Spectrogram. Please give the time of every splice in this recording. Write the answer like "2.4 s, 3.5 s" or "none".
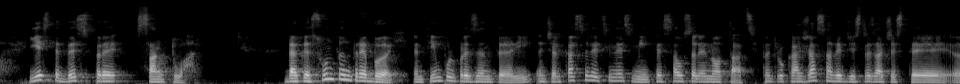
2.6 s

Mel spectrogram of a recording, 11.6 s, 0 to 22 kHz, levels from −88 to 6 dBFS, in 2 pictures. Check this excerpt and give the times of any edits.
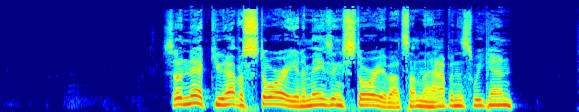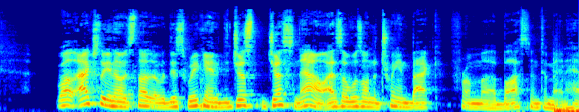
none

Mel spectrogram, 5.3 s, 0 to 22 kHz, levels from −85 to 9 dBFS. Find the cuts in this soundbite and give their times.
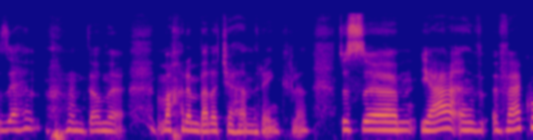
1.6 s

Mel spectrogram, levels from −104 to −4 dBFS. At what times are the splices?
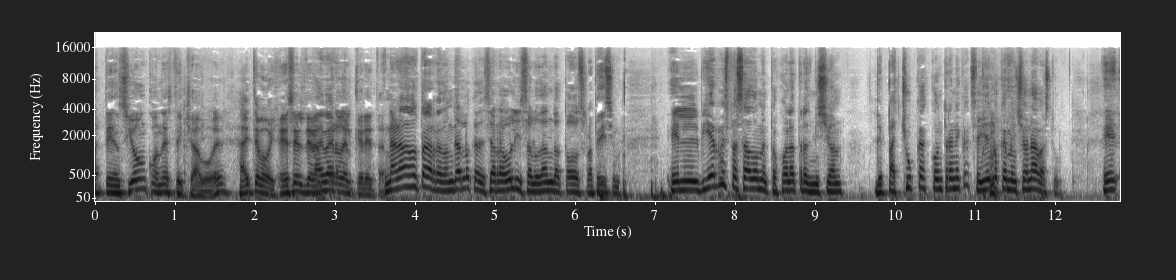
none

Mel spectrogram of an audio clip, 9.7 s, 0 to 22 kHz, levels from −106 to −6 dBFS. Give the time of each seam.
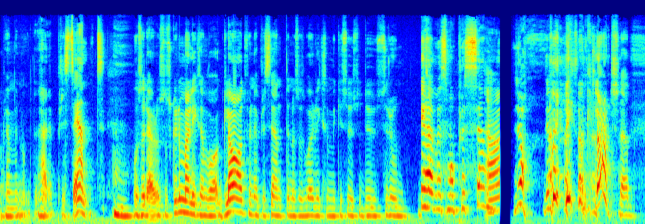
6.3 s, 7.5 s

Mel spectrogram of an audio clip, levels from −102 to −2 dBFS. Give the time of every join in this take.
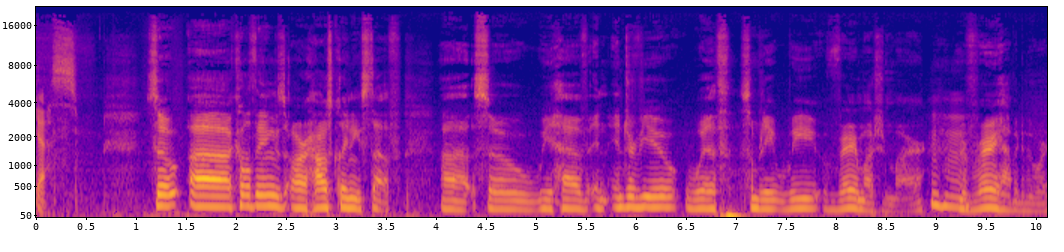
3.9 s

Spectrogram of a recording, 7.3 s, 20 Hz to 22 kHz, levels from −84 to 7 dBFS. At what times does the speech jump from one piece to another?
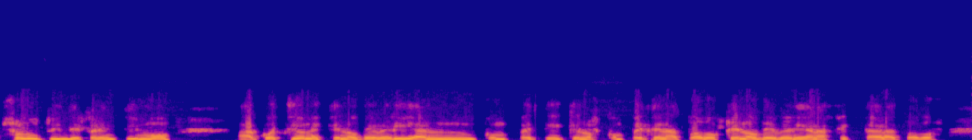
none

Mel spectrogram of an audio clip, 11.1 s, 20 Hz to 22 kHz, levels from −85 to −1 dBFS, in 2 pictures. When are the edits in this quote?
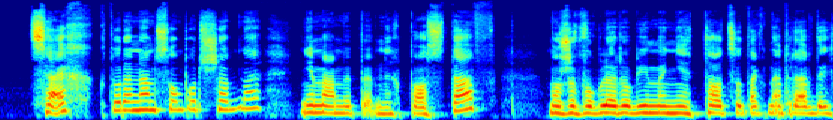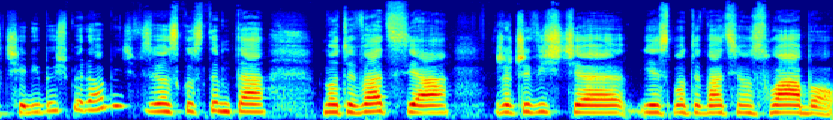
none

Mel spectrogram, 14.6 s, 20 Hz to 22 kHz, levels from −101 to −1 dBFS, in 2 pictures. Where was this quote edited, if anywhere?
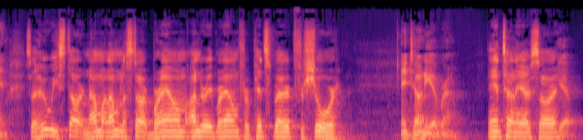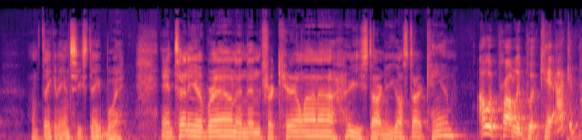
13.2 s

